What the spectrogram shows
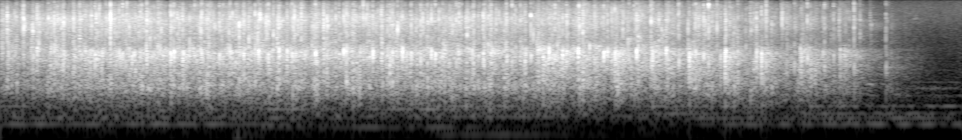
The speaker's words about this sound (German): Und lassen Herrn noch einen Applaus geben, wenn er das macht.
